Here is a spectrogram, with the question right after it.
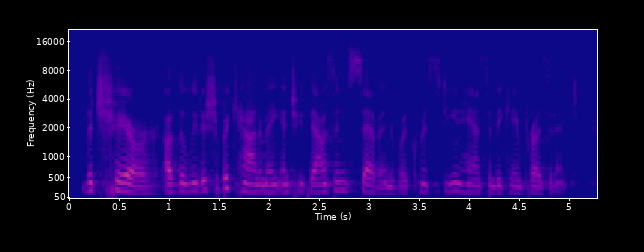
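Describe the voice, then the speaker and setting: Speech comes at a fairly quick pace. It is delivered in a New York accent. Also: woman, fairly low pitch for a woman, ordinary pitch variation. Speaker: realtor, association candidate. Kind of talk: candidate speech at a conference.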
